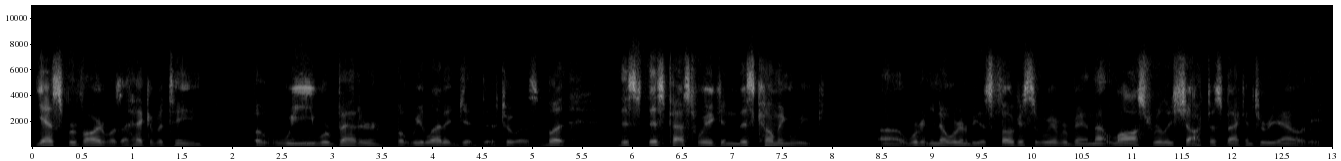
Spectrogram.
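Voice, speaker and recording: A teenage boy, a high school football player, telling stories in a casual, profane and boastful way. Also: fairly even intonation, moderate pace, dry recording. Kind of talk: casual storytelling chat. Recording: dull lo-fi sound.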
